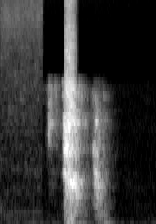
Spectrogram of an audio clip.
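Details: Female Jindo dog harassing a male as he runs up, he tolerates it; a soft lead-in yelp then one loud sharp bark followed by a shorter second bark, all within half a second.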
